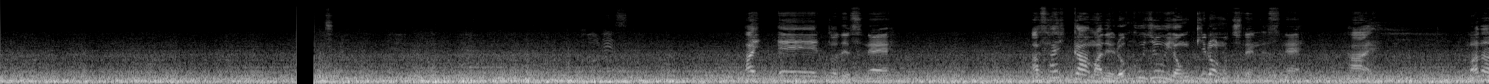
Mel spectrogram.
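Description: A car drives steadily along a highway with a low road rumble inside the cabin.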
